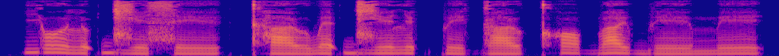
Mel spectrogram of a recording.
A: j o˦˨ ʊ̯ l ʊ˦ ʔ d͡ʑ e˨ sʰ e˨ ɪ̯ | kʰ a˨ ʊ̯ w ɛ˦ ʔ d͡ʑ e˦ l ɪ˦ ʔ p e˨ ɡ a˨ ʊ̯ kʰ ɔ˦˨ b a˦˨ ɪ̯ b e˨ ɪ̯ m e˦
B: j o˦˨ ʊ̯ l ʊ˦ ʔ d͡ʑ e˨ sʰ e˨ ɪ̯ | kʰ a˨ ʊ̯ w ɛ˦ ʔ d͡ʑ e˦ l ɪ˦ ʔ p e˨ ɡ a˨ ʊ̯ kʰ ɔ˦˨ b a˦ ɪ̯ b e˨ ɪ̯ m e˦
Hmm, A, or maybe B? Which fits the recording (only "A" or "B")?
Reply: A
